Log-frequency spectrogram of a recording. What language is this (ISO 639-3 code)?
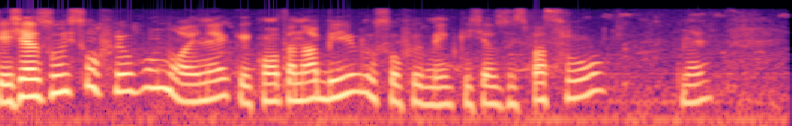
por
